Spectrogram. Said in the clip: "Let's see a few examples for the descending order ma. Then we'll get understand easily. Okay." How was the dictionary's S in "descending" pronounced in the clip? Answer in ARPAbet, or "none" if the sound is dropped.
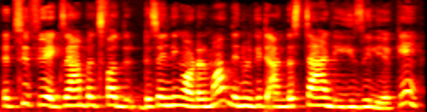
none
